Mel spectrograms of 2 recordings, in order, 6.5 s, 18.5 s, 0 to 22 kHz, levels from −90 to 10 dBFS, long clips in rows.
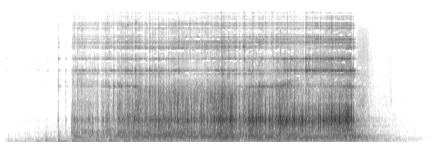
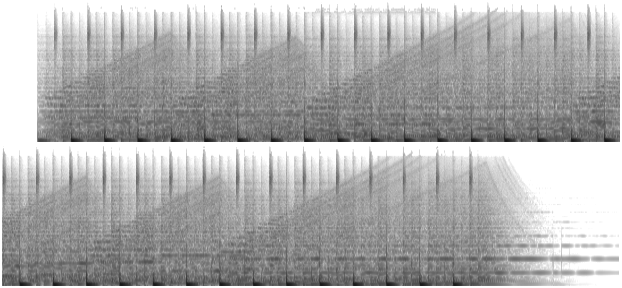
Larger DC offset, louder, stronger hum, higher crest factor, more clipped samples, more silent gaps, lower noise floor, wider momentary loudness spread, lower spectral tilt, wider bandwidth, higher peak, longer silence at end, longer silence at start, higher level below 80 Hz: neither; second, -23 LUFS vs -15 LUFS; neither; first, 22 dB vs 12 dB; neither; neither; first, -79 dBFS vs -59 dBFS; first, 20 LU vs 6 LU; second, -4 dB/octave vs -5.5 dB/octave; first, 16.5 kHz vs 13.5 kHz; second, -4 dBFS vs 0 dBFS; second, 1 s vs 1.5 s; first, 1.05 s vs 0.55 s; second, -52 dBFS vs -14 dBFS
